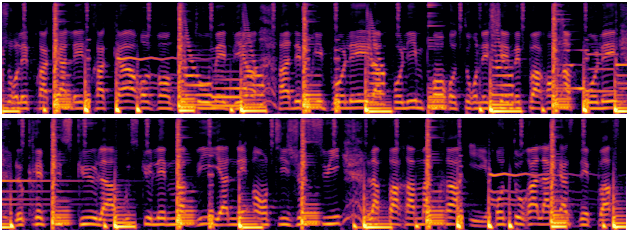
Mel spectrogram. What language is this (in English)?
French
